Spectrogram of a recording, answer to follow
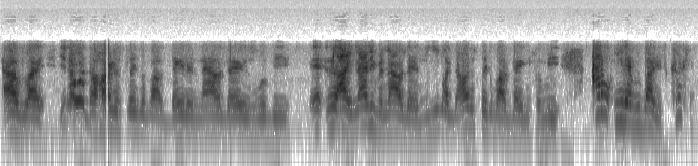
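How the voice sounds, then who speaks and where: A man with an American accent chatting casually in slang, telling anecdotes in an animated way. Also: on the high side, fairly quick. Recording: thin phone-like audio.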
